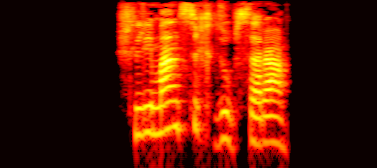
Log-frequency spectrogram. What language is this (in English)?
Abkhazian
